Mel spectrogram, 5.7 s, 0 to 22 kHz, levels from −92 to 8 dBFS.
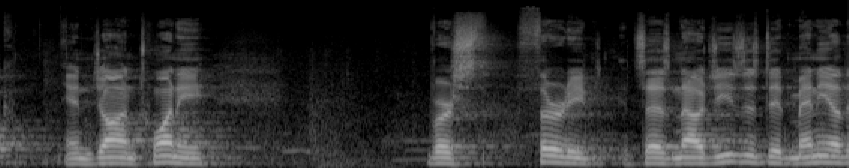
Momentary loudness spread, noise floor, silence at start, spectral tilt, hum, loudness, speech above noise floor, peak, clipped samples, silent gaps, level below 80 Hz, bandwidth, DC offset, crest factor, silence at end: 15 LU; -64 dBFS; 0 s; -4.5 dB/octave; none; -31 LUFS; 33 dB; -14 dBFS; under 0.1%; none; -76 dBFS; 18.5 kHz; under 0.1%; 18 dB; 0 s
